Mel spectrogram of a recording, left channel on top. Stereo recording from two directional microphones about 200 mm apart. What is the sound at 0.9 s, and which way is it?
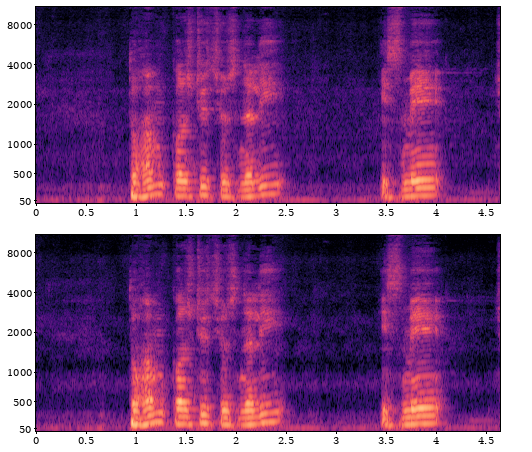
Speech, 50° left (ahead or behind).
